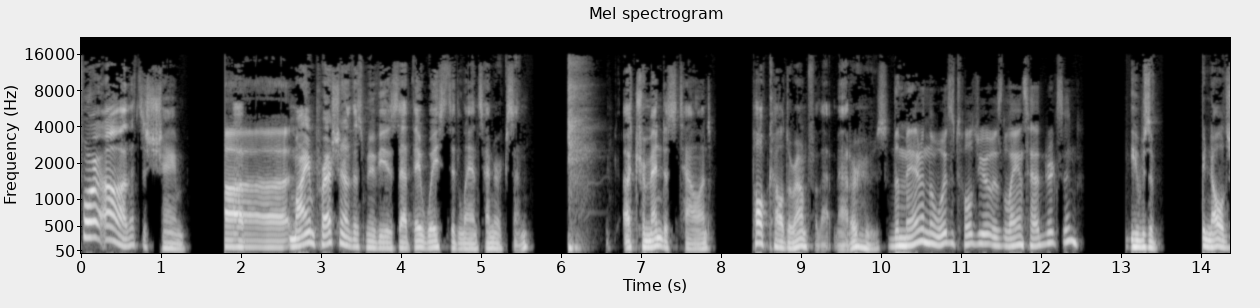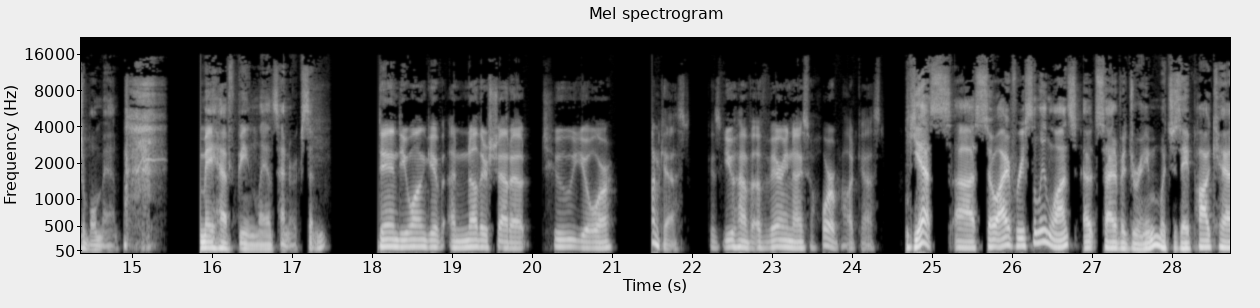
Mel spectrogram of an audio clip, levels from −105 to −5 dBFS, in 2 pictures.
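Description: An output device that sleeps through short silences, clipped start after a pause, wakes too slowly after gaps of 0.42 to 0.59 s. Speech then begins abruptly, missing its first 69 to 81 ms. This happens at 1.73 s after "that's a shame", 6.02, 8.32, 12.99, 13.94 (before "knowledgeable man"), 15.78, 18.00 and 21.42 s after "shout out to your".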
